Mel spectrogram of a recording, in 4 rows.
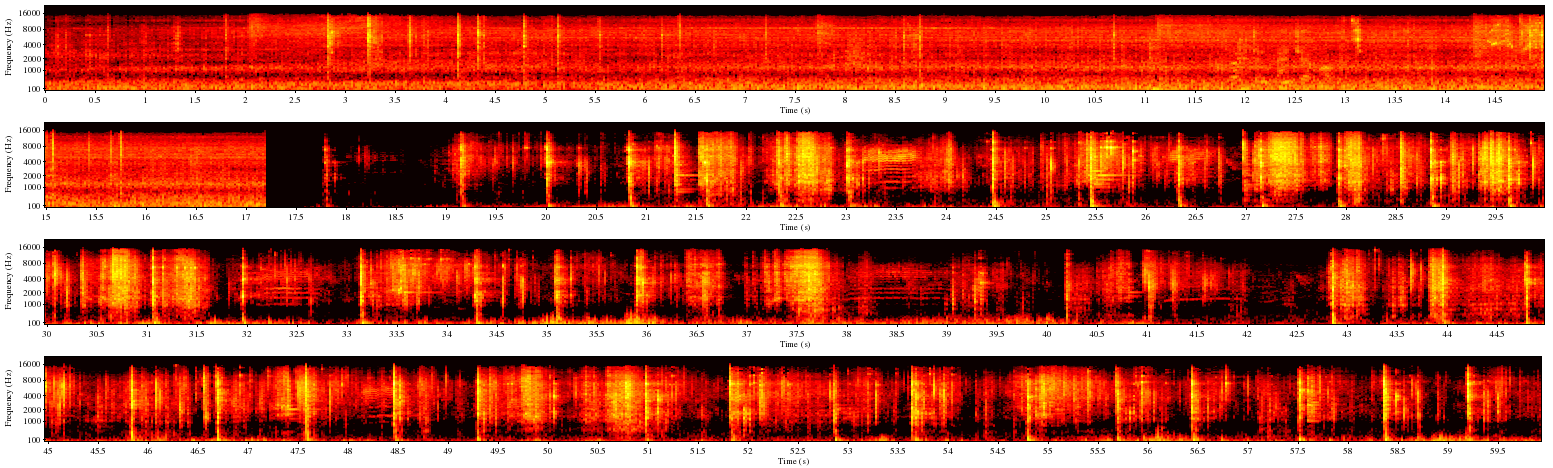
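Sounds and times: gas burner roaring: 0.0 - 17.2
pick striking stony ground: 19.0 - 32.5, 33.1 - 37.8, 42.8 - 59.9
livestock bleating: 23.2 - 23.7, 38.0 - 39.0, 48.1 - 48.5.

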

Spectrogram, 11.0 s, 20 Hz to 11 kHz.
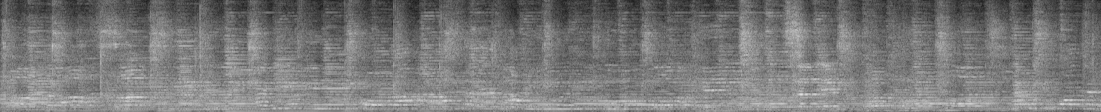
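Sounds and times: live gospel band music: 0.0 - 11.0
voices singing along: 0.0 - 11.0.

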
